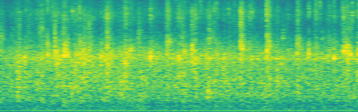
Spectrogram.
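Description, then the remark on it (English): Hail pours down in a dense, steady clatter of countless small impacts, a loud continuous hiss of sharp ticks with no pauses and no voices. “Finishing on my podcast, can you hear the hail?”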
